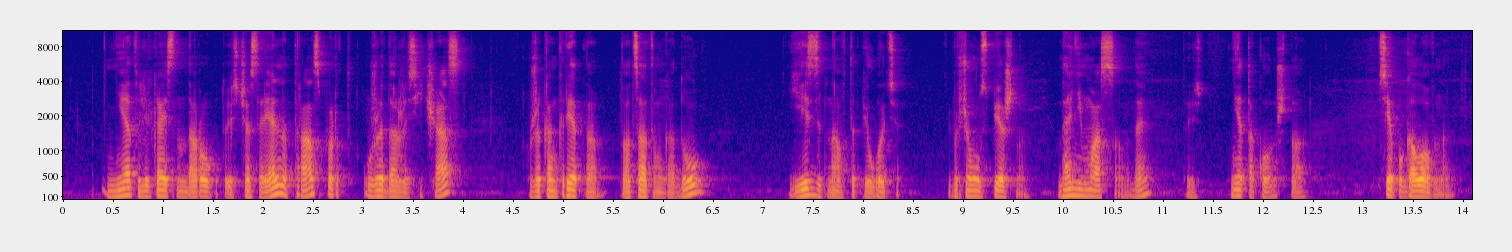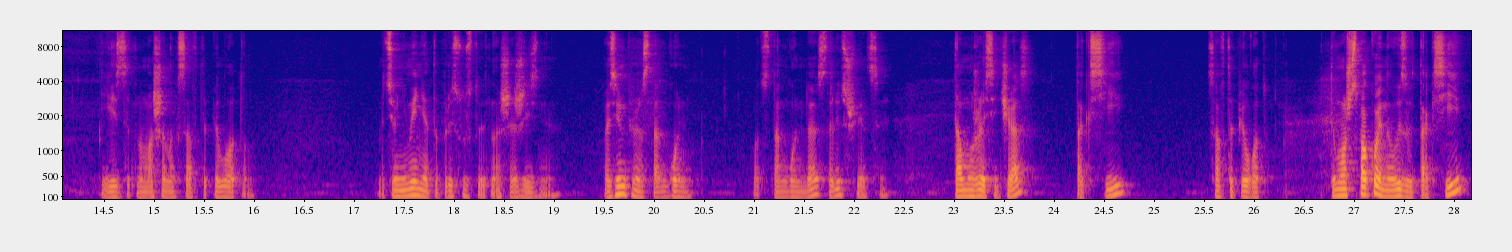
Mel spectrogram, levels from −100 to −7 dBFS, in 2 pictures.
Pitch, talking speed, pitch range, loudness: 110 Hz, 145 wpm, 105-130 Hz, -35 LUFS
